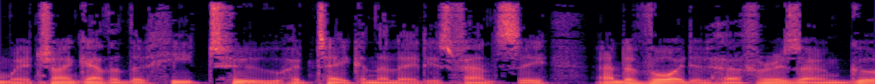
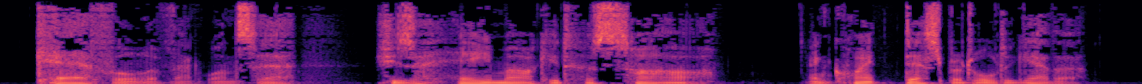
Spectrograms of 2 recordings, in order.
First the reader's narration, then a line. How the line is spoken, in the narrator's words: Prideaux muttered beside me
